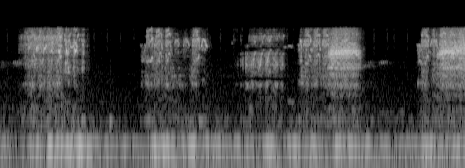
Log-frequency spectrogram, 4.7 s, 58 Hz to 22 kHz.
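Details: Barn owl owlets in a nest box before dawn on 2/11/24, mother away on a break: loud, harsh, breathy hisses, five bursts of about half a second to a second each, separated by short gaps, with a faint low hum beneath.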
